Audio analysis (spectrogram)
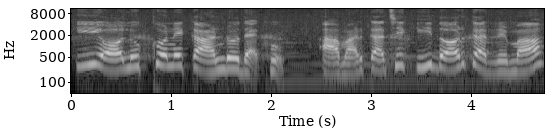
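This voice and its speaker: A woman's voice: a little high, animated, unhurried, faint music behind. A woman voicing a kindly old village granny in a cartoon, speaking in a motherly, concerned, homely way. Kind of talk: Bengali fairy-tale cartoon voice acting.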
